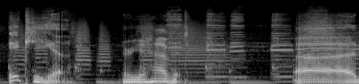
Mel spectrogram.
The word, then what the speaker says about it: IKEA: First up, uh what we thought was IKEA. They're saying the right way to pronounce is Ikia.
